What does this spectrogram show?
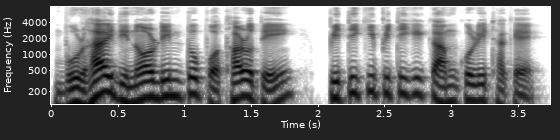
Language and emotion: Assamese, neutral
